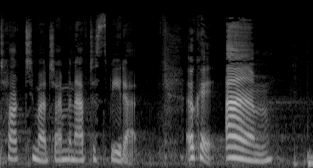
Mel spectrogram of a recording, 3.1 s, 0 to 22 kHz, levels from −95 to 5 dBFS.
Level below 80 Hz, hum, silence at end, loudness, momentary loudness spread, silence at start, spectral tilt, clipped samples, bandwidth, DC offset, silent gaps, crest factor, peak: -72 dBFS; none; 0 s; -32 LUFS; 18 LU; 0 s; -5 dB/octave; under 0.1%; 15.5 kHz; under 0.1%; none; 22 dB; -12 dBFS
